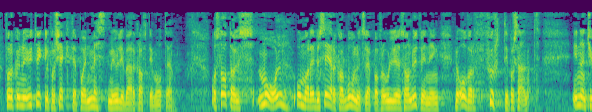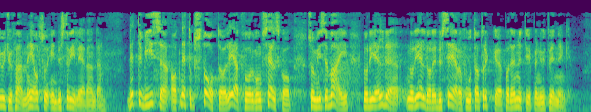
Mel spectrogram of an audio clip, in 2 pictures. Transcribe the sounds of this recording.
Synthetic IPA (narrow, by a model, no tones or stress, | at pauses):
fɔɾoːkʉnːəʉːt̪ʋɪkləpʰɾʊʃɛkt̪əpʰɔɛɪnmɛst̪mʉːlɪbæːɾəkʰɾɑft̪ɪmoːt̪ʰə̰ | ʔɔst̪ɑːt̪ɑʏlsmoːlʊmɔɾɛd̪ʉseːɾəkʰɑɾbuːnʉːt̪slɛpːɑfɾɑʊljəsɑnʉːt̪ʋɪnːɪŋmɛoːʋəɾfœɾt̪ɪpʰɾʊsɛ̰nt̪ | ɪnːɑnc͡çʉːəçʉːəfɛmɛɾɑlt̪sɔʔɪnd̪ʉst̪ɾiːleːd̪ɑnd̪ə̰ | d̪ɛt̪ːəʋiːsəɾʔɑt̪nɛt̪ːɔpst̪ɑːt̪ɔʏlɛɾæɪt̪foːɾəɡɑŋsɛlskɑːpsɔmʋiːsəɾʋæɪɔɖɛənɔɖɛjɛld̪əoɾɛd̪ʉseːɾəfuːt̪əɑːʋt̪ʰɾʏkːəpɔd̪ɛnːət̪ʰyːpənʉːt̪ʋɪnːɪ̰ŋ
